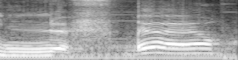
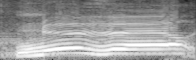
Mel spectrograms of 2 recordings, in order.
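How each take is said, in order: First: Neuf is linked with an f sound. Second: Neuf is linked with a v sound. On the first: The speaker calls it wrong. "ou pas dit neuf heures" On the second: The speaker calls it right. "son F là l'a tourné V"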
